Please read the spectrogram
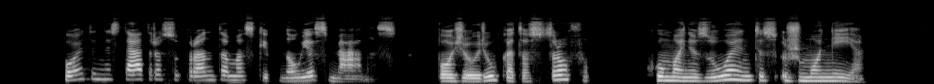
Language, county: Lithuanian, Vilnius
